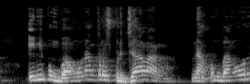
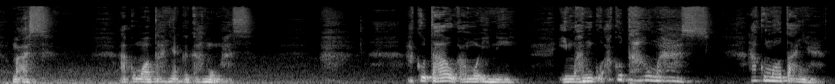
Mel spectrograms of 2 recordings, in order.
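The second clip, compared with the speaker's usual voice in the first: lower, serious wife; a hint of a worried wife pressing her husband; sincere plea; earnest wife; 6 semitones lower than usual.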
